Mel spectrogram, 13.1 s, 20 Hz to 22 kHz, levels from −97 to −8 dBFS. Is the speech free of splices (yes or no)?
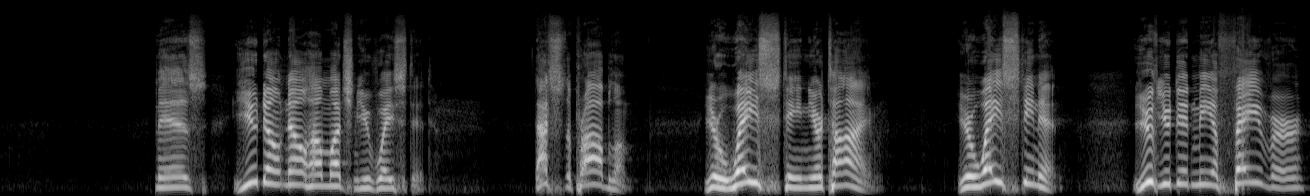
no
